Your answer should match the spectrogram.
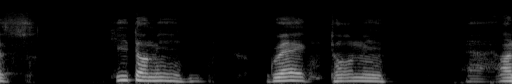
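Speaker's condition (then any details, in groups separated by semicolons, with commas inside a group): Cerebral palsy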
